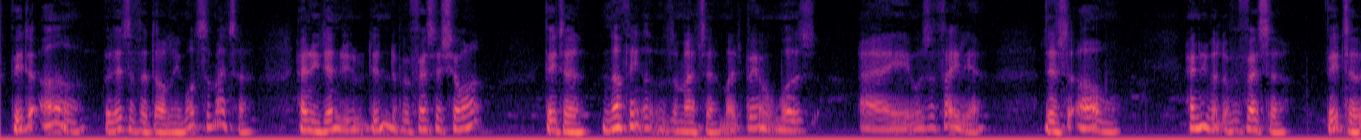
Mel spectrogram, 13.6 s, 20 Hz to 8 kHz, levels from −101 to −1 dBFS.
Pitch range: 150-200 Hz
